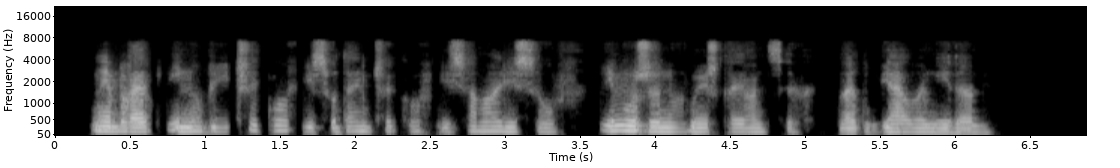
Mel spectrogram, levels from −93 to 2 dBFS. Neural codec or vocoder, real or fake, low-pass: codec, 16 kHz in and 24 kHz out, 0.6 kbps, FireRedTTS-2 codec; fake; 7.2 kHz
